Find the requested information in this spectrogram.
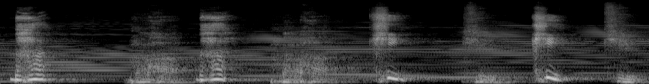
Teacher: this is a short burst, a short exhale that comes along with the consonant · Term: aspirated consonant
